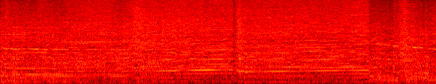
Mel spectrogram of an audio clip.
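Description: A race car engine roars loudly, rising steadily in pitch.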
